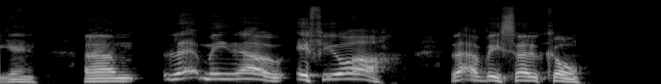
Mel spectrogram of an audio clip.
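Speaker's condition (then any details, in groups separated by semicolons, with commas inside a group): ALS; speech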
